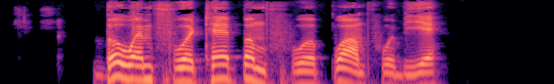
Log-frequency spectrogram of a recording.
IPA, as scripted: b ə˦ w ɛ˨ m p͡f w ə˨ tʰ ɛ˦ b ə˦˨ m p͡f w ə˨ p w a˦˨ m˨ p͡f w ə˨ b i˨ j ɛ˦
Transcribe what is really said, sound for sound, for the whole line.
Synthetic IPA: b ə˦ w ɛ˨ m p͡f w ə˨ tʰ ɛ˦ p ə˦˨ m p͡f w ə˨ p w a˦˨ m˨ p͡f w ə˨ b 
